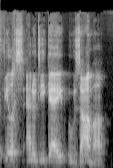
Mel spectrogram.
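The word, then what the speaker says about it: Felix Anudike-Uwazurike: But yeah, you mentioned with Felix Anudike Uzama.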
